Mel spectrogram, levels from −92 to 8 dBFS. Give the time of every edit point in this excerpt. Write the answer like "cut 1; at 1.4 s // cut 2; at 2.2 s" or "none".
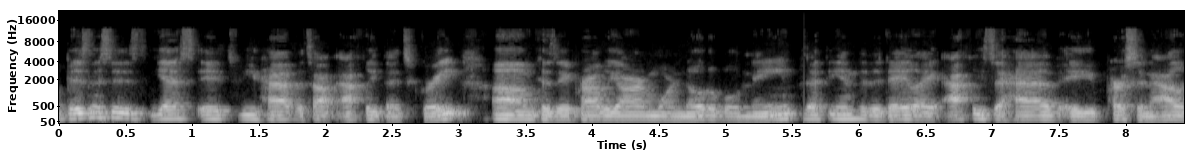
cut 1; at 5.5 s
